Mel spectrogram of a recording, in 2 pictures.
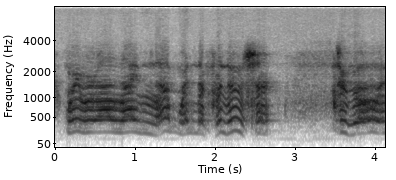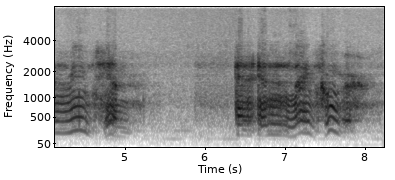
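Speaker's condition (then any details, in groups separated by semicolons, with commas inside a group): Throat cancer; voice described as practically gone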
